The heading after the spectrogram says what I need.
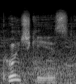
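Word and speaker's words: pączki: they were spelled differently because we always said punch keys but if you look at it looks like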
